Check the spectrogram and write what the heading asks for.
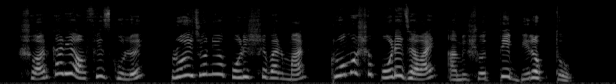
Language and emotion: Bengali, angry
